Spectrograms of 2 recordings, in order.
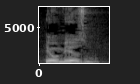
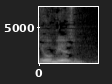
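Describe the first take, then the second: First: It is said in a changed, put-on voice. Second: It is said in a natural everyday voice. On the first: "já mudei a voz assim" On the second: "Eu sempre respondo assim"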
